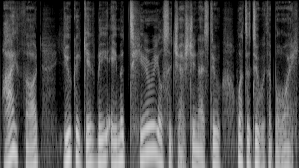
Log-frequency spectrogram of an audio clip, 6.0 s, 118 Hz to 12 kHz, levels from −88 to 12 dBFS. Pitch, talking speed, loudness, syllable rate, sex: 115 Hz, 170 wpm, -18 LUFS, 4.1 syllables/s, male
